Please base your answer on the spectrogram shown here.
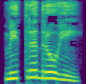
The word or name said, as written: ಮಿತ್ರದ್ರೋಹ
